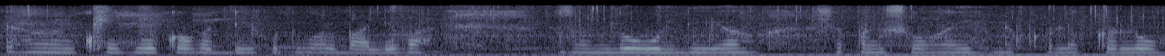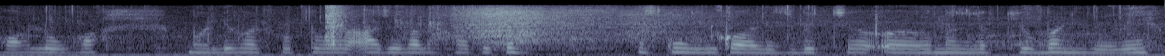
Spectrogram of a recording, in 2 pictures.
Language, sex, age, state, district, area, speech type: Dogri, female, 18-30, Jammu and Kashmir, Kathua, rural, spontaneous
